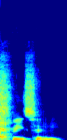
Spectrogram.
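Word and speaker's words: Zwiezen: And I read something on Kotaku from Zach Zwazin, if I'm pronouncing that right. Svisen, I think. Svisen, Zach Yeah. Svisen.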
